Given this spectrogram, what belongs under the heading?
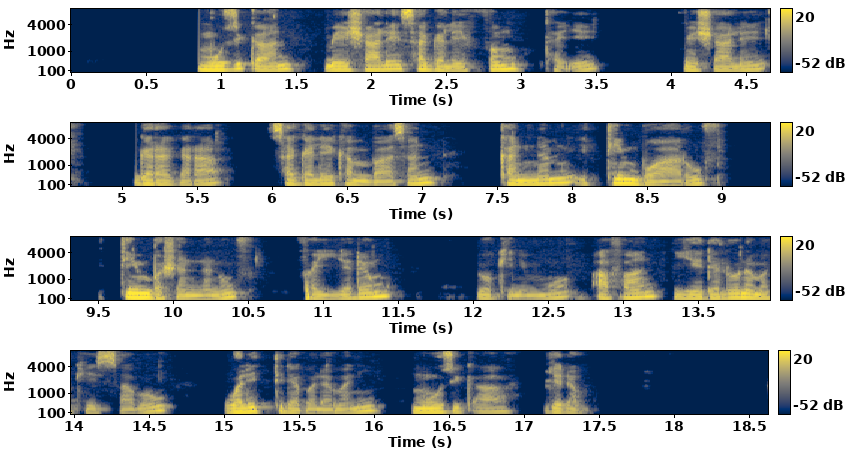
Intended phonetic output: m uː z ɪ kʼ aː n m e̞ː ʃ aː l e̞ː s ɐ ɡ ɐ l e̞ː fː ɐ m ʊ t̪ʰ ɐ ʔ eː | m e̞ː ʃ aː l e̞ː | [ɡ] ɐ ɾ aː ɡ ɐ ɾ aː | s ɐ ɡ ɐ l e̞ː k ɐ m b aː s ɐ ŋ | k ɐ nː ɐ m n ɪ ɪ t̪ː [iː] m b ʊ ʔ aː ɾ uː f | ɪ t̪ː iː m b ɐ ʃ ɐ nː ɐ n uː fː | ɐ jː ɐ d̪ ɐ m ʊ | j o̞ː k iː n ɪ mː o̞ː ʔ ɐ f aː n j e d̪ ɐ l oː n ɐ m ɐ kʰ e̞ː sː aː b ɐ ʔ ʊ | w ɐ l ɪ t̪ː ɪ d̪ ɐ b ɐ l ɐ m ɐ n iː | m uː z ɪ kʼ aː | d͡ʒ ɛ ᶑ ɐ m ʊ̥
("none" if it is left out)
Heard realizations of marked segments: ɡ, iː

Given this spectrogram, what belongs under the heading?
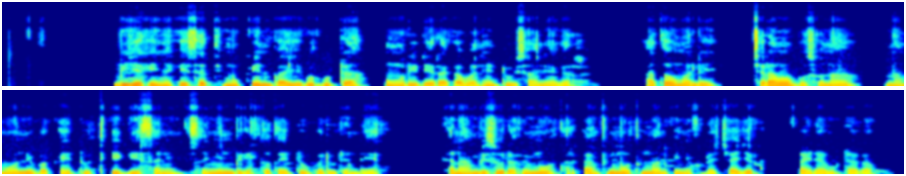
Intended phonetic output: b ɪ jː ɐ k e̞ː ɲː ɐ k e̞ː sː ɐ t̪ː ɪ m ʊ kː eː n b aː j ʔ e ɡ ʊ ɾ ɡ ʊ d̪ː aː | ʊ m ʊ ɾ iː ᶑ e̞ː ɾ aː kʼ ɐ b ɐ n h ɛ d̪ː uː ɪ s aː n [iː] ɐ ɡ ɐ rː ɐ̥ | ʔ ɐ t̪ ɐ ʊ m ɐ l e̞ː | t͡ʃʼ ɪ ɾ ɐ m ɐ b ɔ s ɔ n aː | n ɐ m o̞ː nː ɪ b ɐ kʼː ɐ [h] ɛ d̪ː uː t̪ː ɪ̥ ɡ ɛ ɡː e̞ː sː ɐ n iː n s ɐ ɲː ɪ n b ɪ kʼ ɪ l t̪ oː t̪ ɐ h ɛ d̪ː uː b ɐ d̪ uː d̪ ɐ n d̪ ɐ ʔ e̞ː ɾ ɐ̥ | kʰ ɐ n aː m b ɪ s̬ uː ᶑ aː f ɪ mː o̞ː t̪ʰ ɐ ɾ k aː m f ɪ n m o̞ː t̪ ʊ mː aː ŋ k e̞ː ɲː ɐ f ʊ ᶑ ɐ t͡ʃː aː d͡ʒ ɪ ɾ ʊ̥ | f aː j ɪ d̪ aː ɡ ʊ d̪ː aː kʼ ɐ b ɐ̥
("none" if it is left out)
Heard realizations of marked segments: iː, h

